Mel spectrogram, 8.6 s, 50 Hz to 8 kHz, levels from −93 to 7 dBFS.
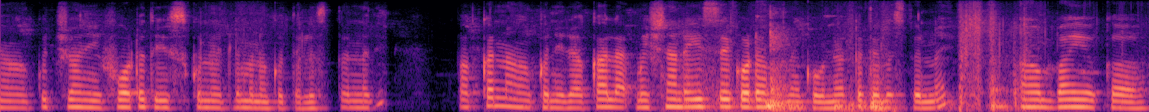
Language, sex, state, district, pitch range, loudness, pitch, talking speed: Telugu, female, Andhra Pradesh, Annamaya, 170-195 Hz, -20 LUFS, 180 Hz, 125 wpm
